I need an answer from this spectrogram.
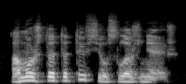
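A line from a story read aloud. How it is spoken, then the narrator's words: Snorting. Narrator (Russian): хмыкнул мессир гильдии воинов ночи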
